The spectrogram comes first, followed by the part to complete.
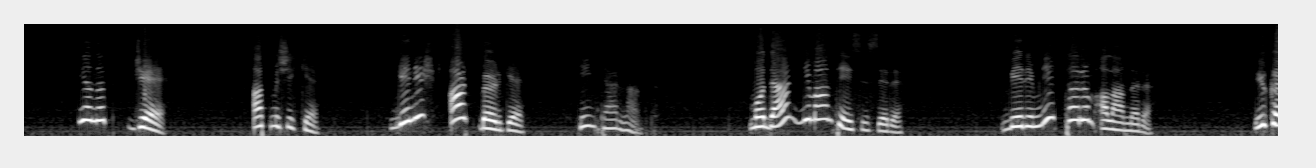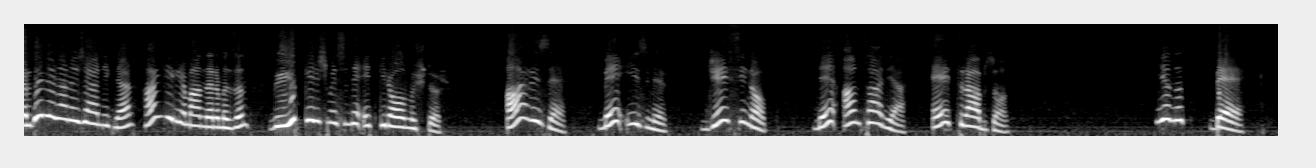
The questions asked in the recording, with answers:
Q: Yukarıda verilen özellikler hangi limanlarımızın büyüyüp gelişmesinde etkili olmuştur?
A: Yanıt B.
